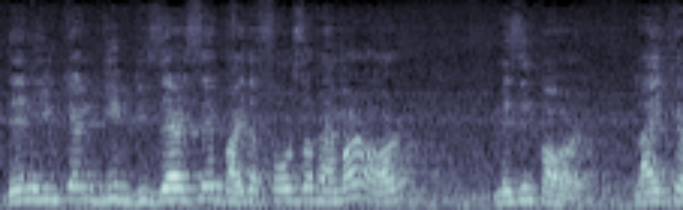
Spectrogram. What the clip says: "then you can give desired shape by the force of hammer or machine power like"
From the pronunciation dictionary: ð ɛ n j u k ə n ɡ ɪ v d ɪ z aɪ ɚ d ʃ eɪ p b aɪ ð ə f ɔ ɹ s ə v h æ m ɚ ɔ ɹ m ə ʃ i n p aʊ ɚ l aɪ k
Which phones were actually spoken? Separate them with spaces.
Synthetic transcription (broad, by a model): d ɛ n j u k ə n ɡ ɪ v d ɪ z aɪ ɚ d s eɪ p b aɪ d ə f ɔ ɹ s ə v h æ m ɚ ɔ ɹ m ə s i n p aʊ ɚ l aɪ k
